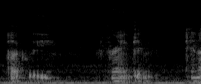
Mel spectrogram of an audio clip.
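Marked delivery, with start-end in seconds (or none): 0.1-0.5 "ugly" barely whispered; small, ashamed "ugly"; hushed confession. Acted. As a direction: let "ugly" slip out very softly. First, confessional take of ugly.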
